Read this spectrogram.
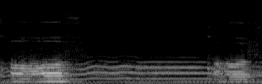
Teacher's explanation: जो कवे के पास है जिधर से जुबान उग रही है जुबान का जड़ जो कवे के पास है ये जब ऊपर तालू से लगे तो कफ अदा होता है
